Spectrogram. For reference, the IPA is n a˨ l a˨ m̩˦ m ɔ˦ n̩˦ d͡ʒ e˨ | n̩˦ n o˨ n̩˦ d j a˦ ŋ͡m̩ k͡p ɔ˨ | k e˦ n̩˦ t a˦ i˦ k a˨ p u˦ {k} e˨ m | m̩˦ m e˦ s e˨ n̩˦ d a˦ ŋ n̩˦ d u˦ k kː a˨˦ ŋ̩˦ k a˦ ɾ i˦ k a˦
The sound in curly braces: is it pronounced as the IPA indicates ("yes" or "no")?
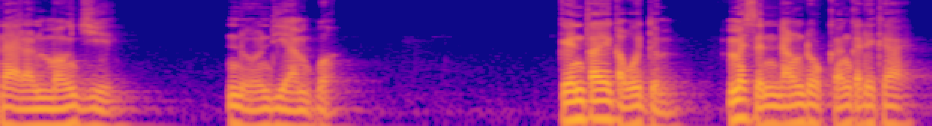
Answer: no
